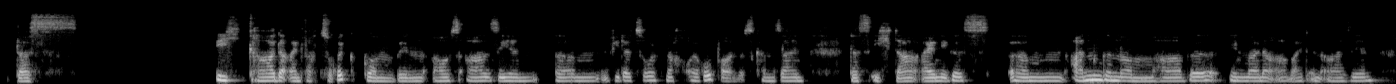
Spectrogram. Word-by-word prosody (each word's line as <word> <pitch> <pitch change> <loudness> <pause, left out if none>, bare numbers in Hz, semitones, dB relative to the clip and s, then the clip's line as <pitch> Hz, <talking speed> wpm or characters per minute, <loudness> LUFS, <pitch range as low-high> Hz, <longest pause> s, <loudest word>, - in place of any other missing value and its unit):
dass 150 0 -1 1.4
ich 190 -2 +5
grade 170 0 +3
einfach 155 0 -2
zurückgekommen 165 -9 0
bin 155 0 -1
aus 160 +1 -1
Asien, 165 0 0 0.2
ähm, 165 0 -2
wieder 170 0 -2
zurück 185 0 -1
nach 170 -1 -5
Europa. 195 +4 0
Und - - -12
es - - -3
kann 160 -4 -5
sein, 160 0 -2 0.5
dass 150 0 -1
ich 165 -4 -3
da 150 +2 0
einiges, 170 - +1 0.2
ähm, 165 -1 +1
angenommen 170 -5 +5
habe 175 +3 0
in 170 -3 0
meiner 160 0 0
Arbeit 165 0 -6
in - - -4
Asien, 165 +4 -5
165 Hz, 125 wpm, -23 LUFS, 160-175 Hz, 1.4 s, ich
